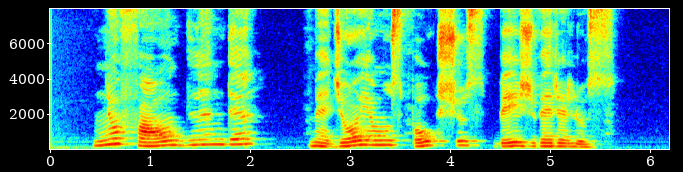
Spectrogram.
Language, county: Lithuanian, Vilnius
